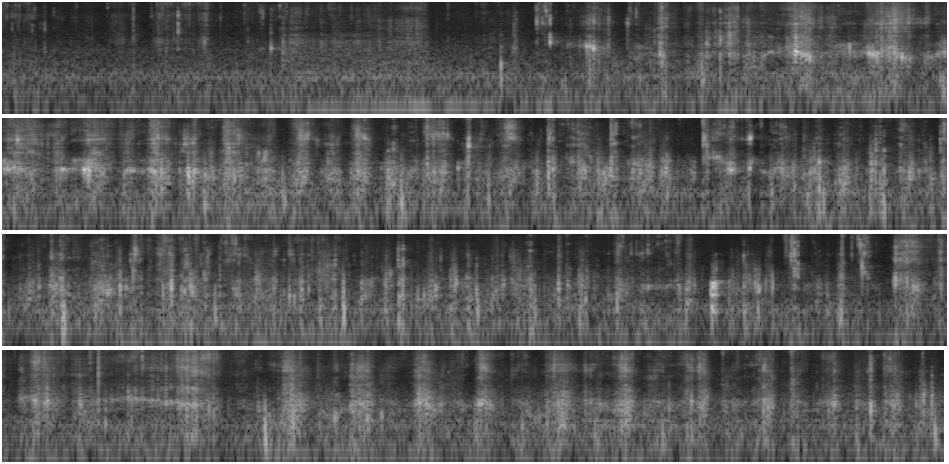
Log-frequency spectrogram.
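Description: Close-miked crunching and chewing of a crisp fried churro with a cream filling: dense, irregular crackles, lighter for the first few seconds, then steady crunching throughout.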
